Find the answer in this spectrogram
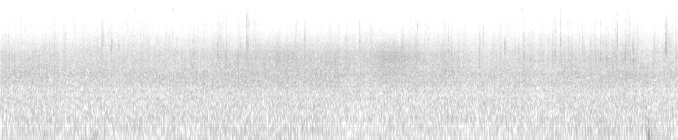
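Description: Light rain falling steadily and faintly: an even hiss with scattered ticks of drops, and one sharper tick near the end.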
